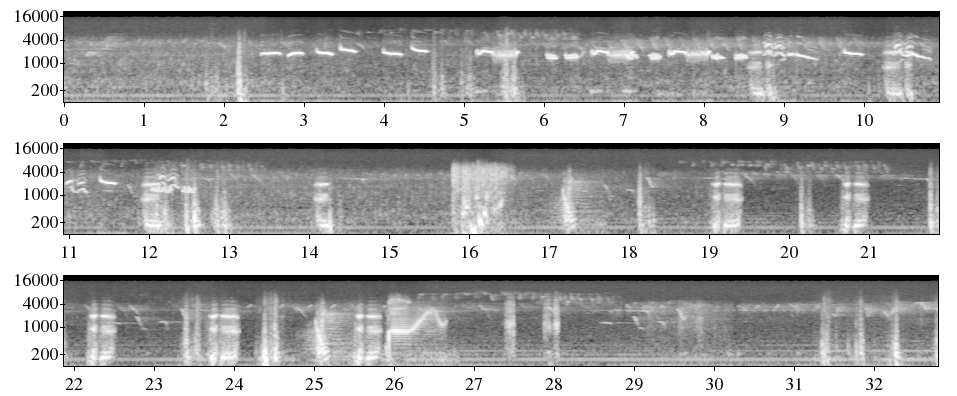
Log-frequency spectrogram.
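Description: Cartoon frog sound effects: frog croaks and quick chirping calls for the first ten seconds or so, then short croaks about once a second with sharp clicks between them. A loud noisy burst comes about halfway through.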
